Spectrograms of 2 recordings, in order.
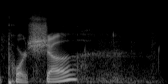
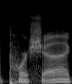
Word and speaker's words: Porsche: tedious Pro process but a Porsche said like porch I have never heard of Porsche called porch I've heard people say Porsche and I say por but have never heard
